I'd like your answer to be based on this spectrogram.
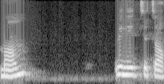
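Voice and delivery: anxious, worried, very loud voice. In an advertisement scene, addressing Mom, sounding worried. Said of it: "You sound so worried".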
